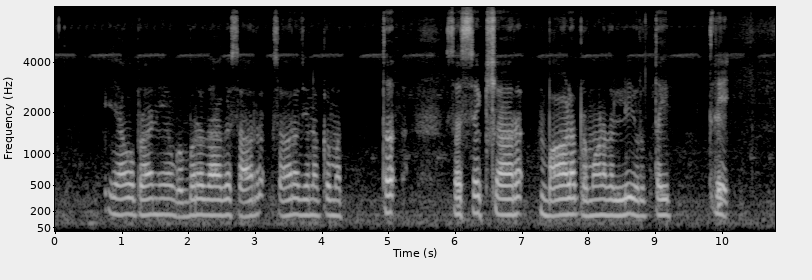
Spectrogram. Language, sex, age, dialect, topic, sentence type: Kannada, male, 46-50, Dharwad Kannada, agriculture, question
